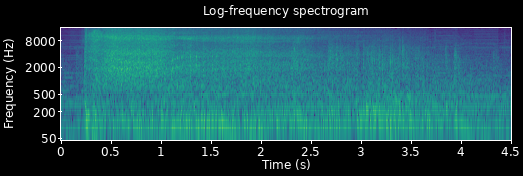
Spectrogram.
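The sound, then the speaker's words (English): A loud explosion blast in an audio drama roars as one dense, sustained rumbling wash of noise that stays heavy and even for the whole clip, with no voices. “Fifty-seven evaded the blast as he hurtled his battering ram figure across the garden.”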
